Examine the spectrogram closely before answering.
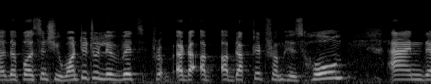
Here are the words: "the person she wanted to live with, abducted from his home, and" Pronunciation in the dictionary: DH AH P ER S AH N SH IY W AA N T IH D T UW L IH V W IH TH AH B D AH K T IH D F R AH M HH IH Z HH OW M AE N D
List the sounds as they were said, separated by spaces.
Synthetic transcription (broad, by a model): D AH P ER S AH N SH IY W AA N T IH D T UW L IH V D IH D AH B D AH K T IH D F R AH M HH IH Z HH OW M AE N D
